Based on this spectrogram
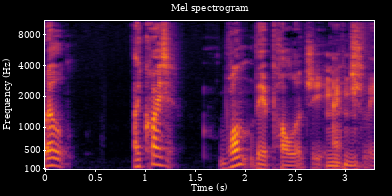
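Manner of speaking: very polite, very British delivery. Quoting a favourite line from the show: Michael Sheen's Aziraphale voice. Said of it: "I really love the way Michael Sheen says".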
